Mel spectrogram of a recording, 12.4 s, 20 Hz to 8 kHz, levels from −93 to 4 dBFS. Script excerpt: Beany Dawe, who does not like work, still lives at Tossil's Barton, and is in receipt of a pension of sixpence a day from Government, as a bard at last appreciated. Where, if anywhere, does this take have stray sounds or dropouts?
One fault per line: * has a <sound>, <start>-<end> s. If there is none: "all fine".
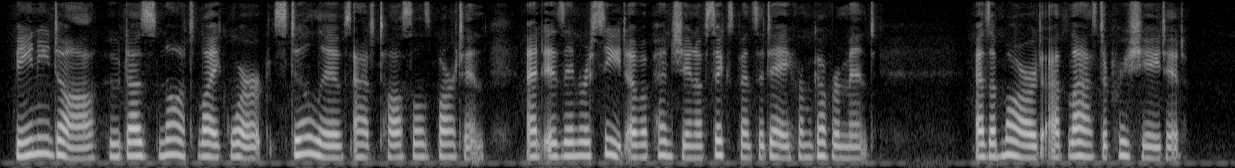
all fine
